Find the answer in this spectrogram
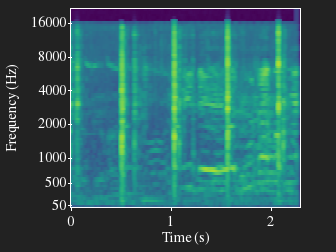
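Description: Spoons scraping and knocking against an aluminium cooking pot, a sharp click about every half second, as the last leftover rice is scraped out of it.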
